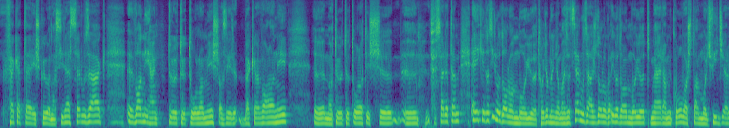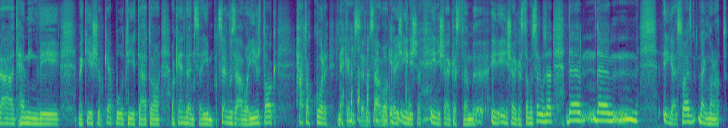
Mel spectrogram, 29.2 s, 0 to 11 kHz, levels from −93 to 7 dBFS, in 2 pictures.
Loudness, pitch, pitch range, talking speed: -15 LUFS, 140 Hz, 130-170 Hz, 145 wpm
